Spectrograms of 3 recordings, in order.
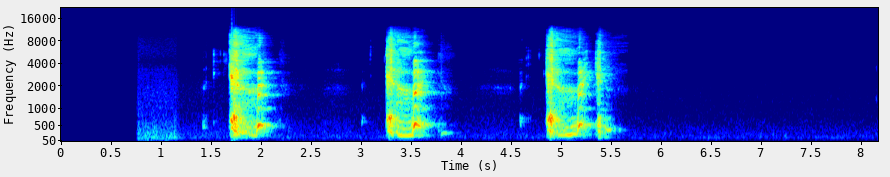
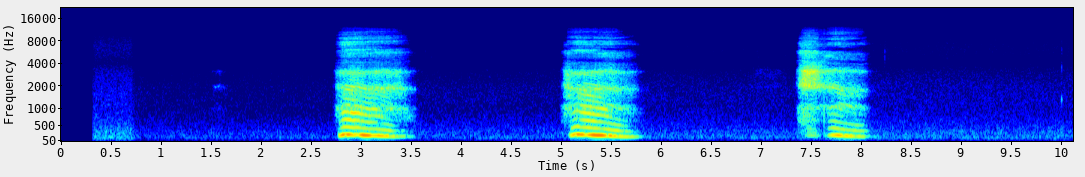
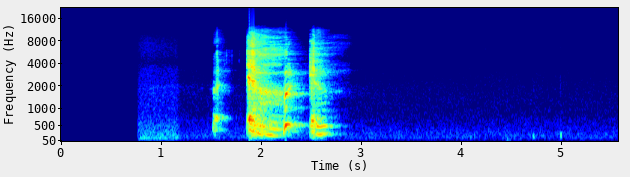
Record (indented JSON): {
  "three_cough_length": "8.2 s",
  "three_cough_amplitude": 26027,
  "three_cough_signal_mean_std_ratio": 0.26,
  "exhalation_length": "10.1 s",
  "exhalation_amplitude": 9840,
  "exhalation_signal_mean_std_ratio": 0.35,
  "cough_length": "5.6 s",
  "cough_amplitude": 26028,
  "cough_signal_mean_std_ratio": 0.24,
  "survey_phase": "beta (2021-08-13 to 2022-03-07)",
  "age": "65+",
  "gender": "Female",
  "wearing_mask": "No",
  "symptom_none": true,
  "smoker_status": "Never smoked",
  "respiratory_condition_asthma": false,
  "respiratory_condition_other": false,
  "recruitment_source": "REACT",
  "submission_delay": "2 days",
  "covid_test_result": "Negative",
  "covid_test_method": "RT-qPCR",
  "influenza_a_test_result": "Negative",
  "influenza_b_test_result": "Negative"
}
